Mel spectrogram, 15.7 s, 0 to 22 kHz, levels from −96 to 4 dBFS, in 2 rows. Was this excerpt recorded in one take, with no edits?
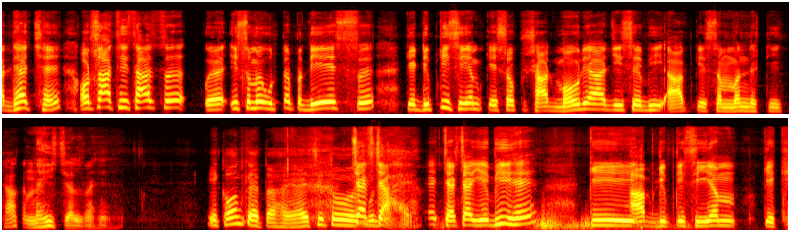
no; 2 cuts; at 12.2 s, 14.2 s

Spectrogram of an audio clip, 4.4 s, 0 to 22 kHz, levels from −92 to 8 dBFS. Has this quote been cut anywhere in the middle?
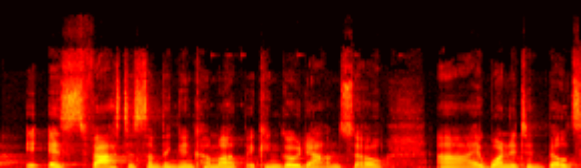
no; 0 cuts

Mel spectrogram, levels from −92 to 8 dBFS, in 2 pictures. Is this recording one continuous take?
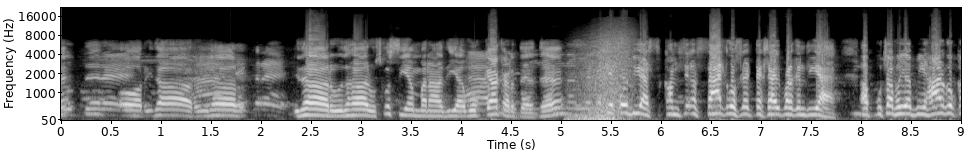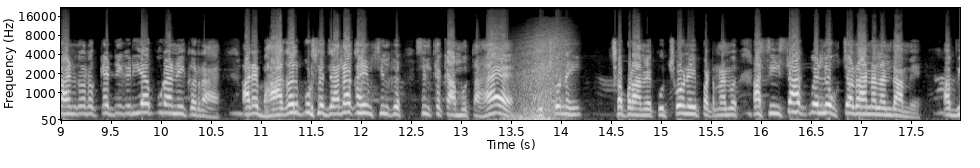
no; 2 cuts; at 5.4 s, 13.8 s

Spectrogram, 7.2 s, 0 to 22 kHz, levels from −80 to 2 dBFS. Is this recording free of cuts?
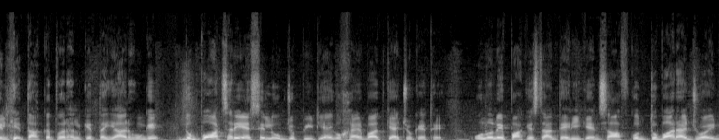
no; 1 cut; at 1.7 s

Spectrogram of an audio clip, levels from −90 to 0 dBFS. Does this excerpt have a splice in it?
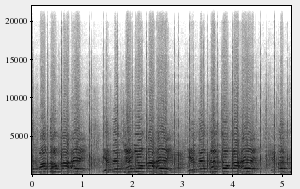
no; 0 cuts

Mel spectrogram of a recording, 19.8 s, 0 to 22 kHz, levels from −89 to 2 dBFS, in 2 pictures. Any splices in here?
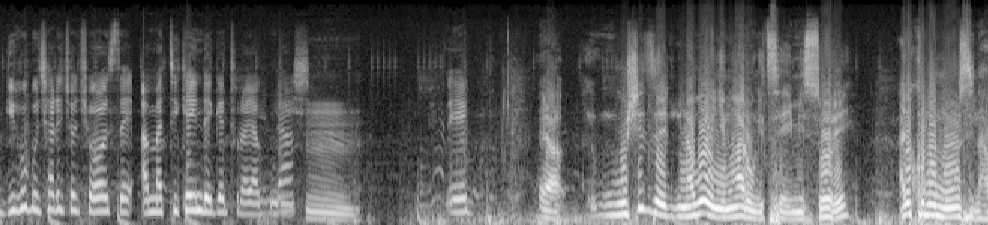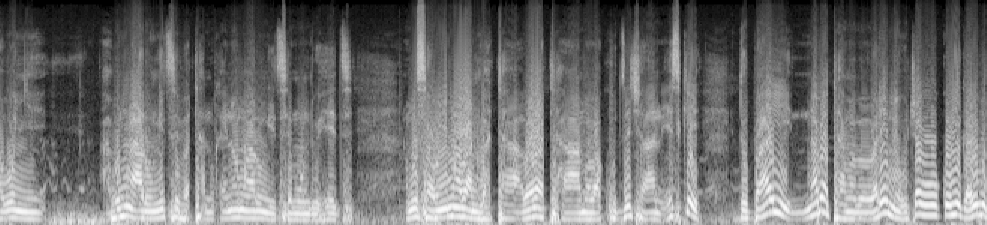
yes; 1 cut; at 3.0 s

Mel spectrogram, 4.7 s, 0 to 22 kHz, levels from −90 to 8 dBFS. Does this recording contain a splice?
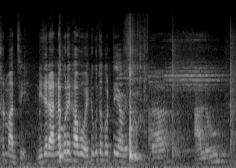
yes; 1 cut; at 3.0 s

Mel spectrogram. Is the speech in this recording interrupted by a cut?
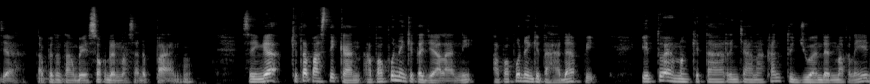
no; 0 cuts

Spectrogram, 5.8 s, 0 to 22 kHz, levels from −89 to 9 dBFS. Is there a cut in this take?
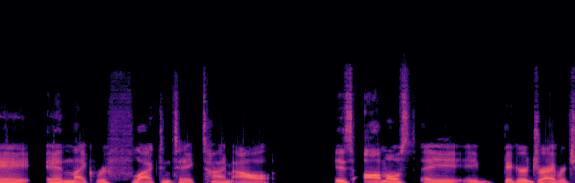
no; 0 cuts

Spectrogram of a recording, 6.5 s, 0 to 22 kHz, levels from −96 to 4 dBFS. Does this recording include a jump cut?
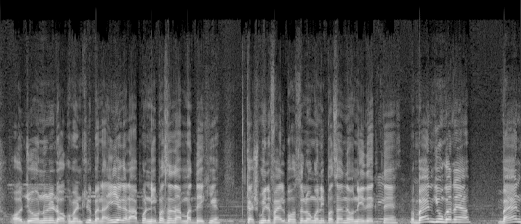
no; 0 cuts

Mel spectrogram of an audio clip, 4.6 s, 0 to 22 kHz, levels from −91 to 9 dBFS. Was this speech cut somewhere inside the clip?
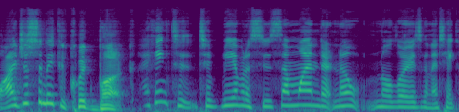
yes; 1 cut; at 1.6 s

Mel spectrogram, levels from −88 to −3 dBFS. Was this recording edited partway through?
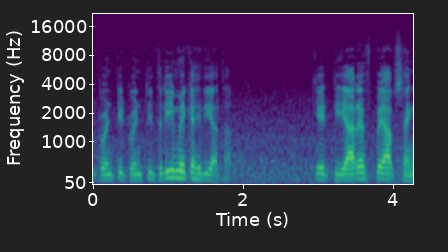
no; 0 cuts

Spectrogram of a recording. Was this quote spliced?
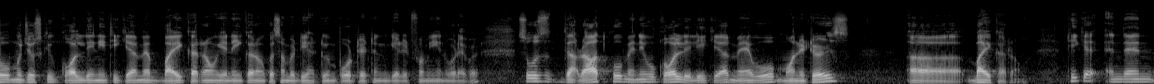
no; 0 cuts

